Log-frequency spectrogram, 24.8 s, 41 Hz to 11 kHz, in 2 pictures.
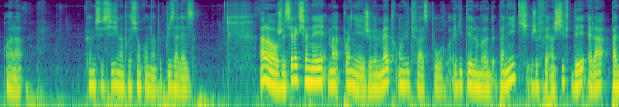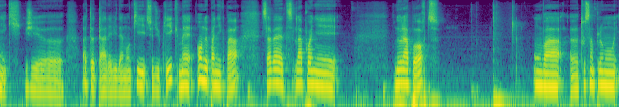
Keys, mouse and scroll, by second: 0.3 middle click, 1.3 KP_0, 1.8-2.3 scroll up 1, 2.5 ctrl+s, 3.6 scroll up 2, 4.3 right click, 6.3 KP_1, 7.7 scroll down 3, 8.1 shift+middle click, 10.1 shift+d, 15.1 click, 16.8 ctrl+click, 23.3 click, 24.4 click.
